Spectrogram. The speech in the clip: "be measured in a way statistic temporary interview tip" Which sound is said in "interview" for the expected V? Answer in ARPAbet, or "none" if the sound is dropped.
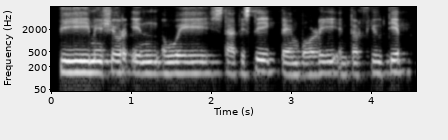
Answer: F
